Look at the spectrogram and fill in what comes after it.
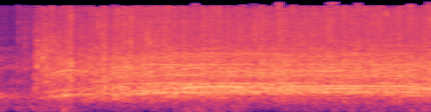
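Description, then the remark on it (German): A large audience at a live show in Berlin bursts into sustained applause for the woman at the organ, a dense wash of clapping that rises sharply after a brief quiet start and stays loud and steady, with faint cheering mixed in. “Doch zuerst ein großer Applaus für die Frau an der Orgel.”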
